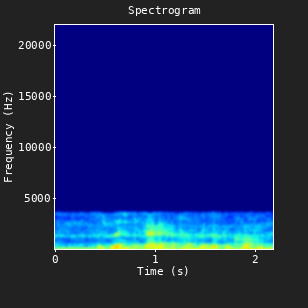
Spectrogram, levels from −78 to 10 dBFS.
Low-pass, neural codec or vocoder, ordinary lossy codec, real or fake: 3.6 kHz; codec, 44.1 kHz, 2.6 kbps, SNAC; none; fake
